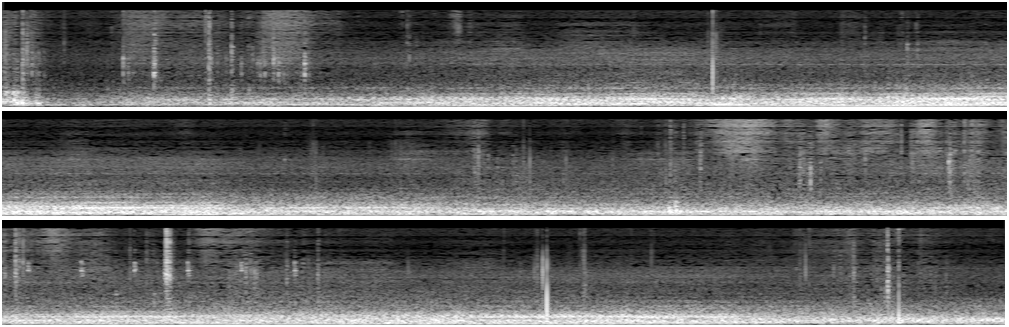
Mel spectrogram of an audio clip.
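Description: A car driving, heard from inside the cabin: steady engine hum and tyre and road rumble, growing louder over the first few seconds and then holding steady. A brief knock at the very start.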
